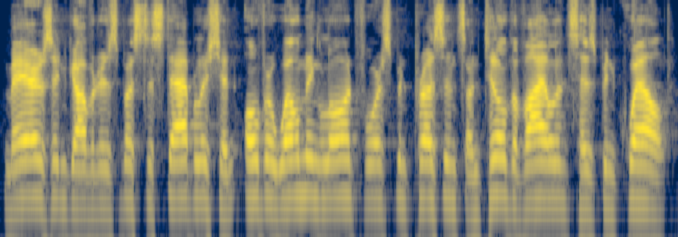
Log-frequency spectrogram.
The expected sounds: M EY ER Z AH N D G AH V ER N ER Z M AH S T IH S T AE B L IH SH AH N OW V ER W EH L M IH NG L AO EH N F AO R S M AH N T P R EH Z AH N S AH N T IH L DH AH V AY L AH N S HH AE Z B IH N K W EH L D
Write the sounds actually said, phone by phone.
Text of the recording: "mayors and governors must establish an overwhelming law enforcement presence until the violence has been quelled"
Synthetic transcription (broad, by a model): M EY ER Z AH N G AH V ER N ER Z M AH S T IH S T AE B L IH SH AH N OW V ER W EH L M IH NG L AO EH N F AO R S M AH N P R EH Z AH N S AH N T IH L DH AH V AY L AH N S HH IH Z B IH N K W EH L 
